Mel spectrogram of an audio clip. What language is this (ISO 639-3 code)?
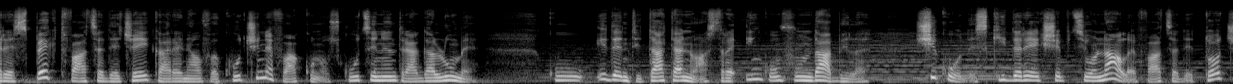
ron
